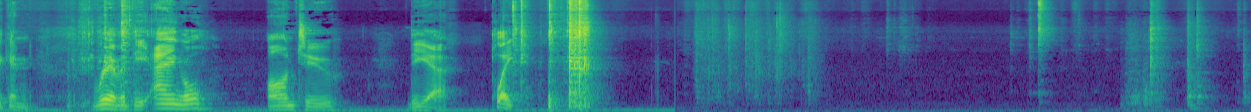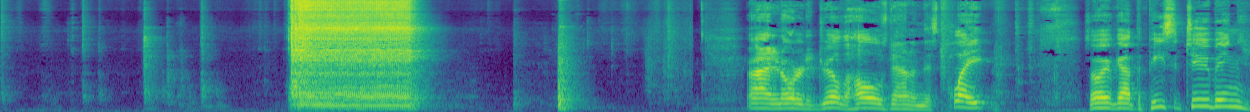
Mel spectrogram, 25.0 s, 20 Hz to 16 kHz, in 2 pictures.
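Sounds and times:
pneumatic rivet gun burst: 0:15.4 - 0:16.9.

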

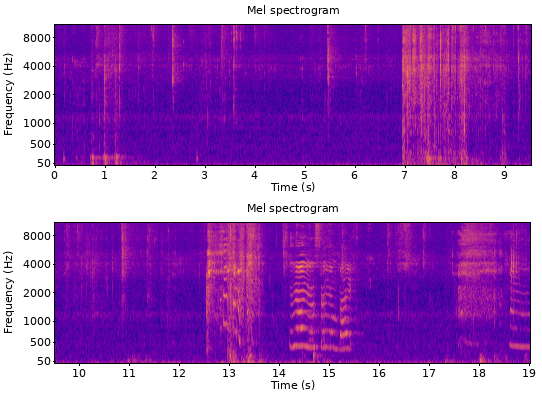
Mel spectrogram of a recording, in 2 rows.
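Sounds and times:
chewing and biting food: 0:01.6 - 0:07.2.

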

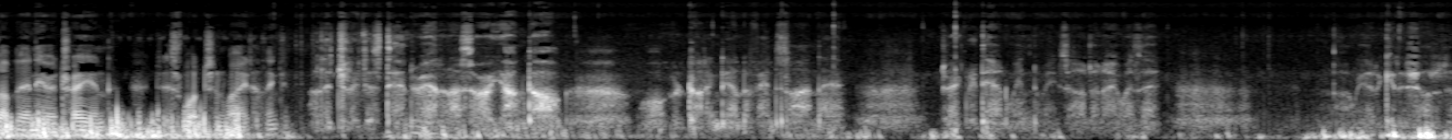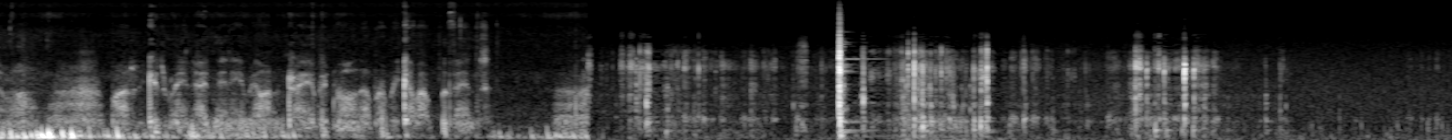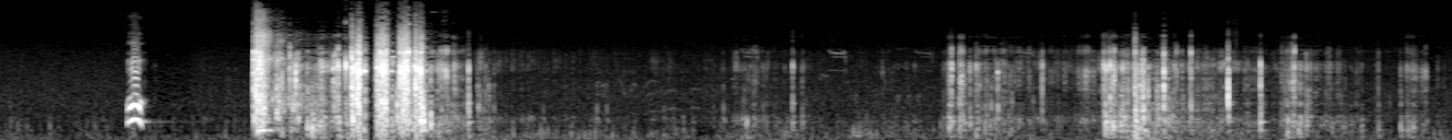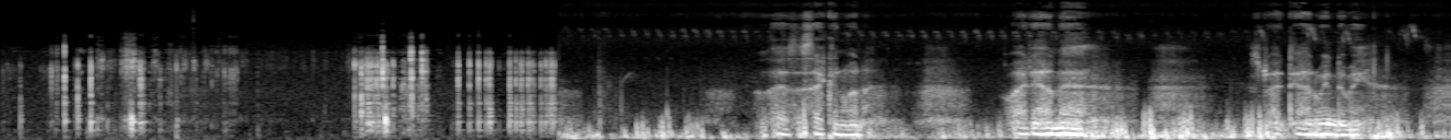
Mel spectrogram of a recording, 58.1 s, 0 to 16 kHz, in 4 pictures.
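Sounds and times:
rustling and scraping of gear: 0:19.1 - 0:29.7, 0:31.9 - 0:58.0.

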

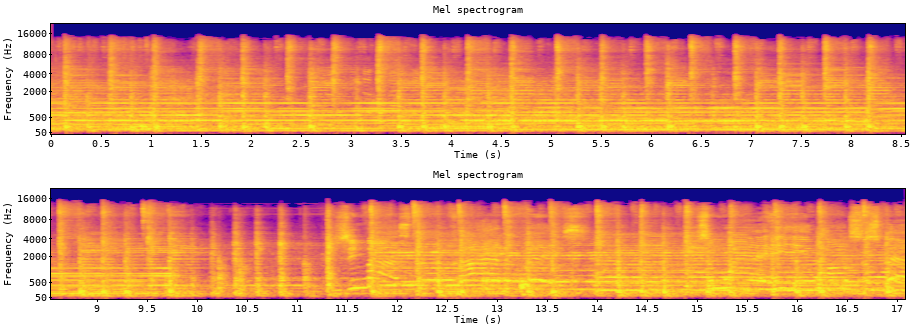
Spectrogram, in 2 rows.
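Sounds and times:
upright double bass: 0:00.0 - 0:06.6, 0:12.3 - 0:17.0
drum kit beat: 0:00.0 - 0:17.0
banjo: 0:11.8 - 0:17.0.

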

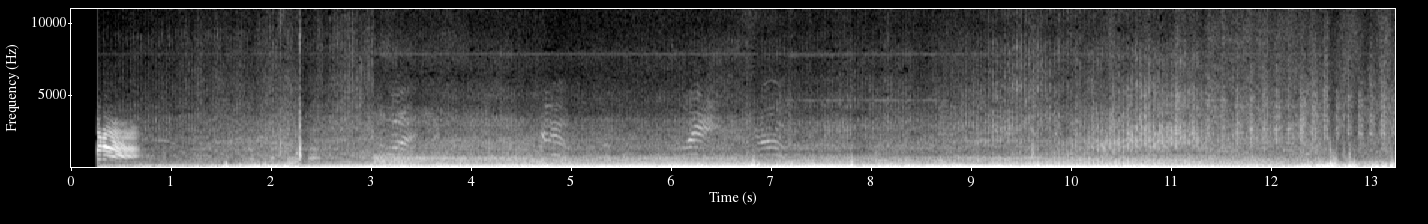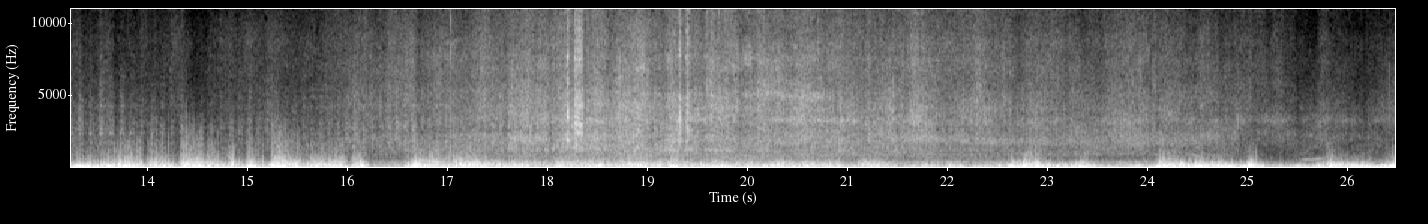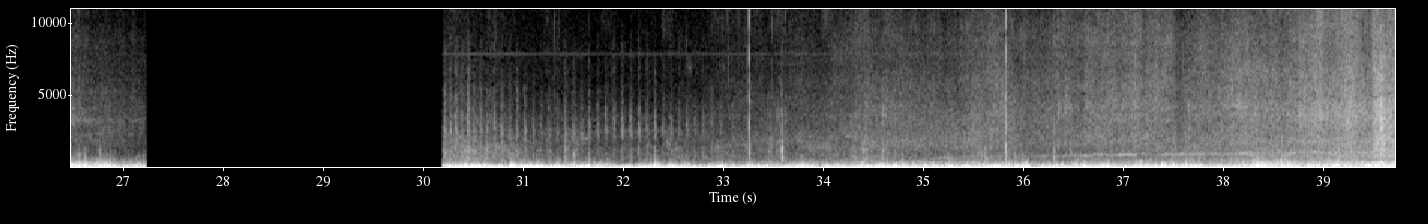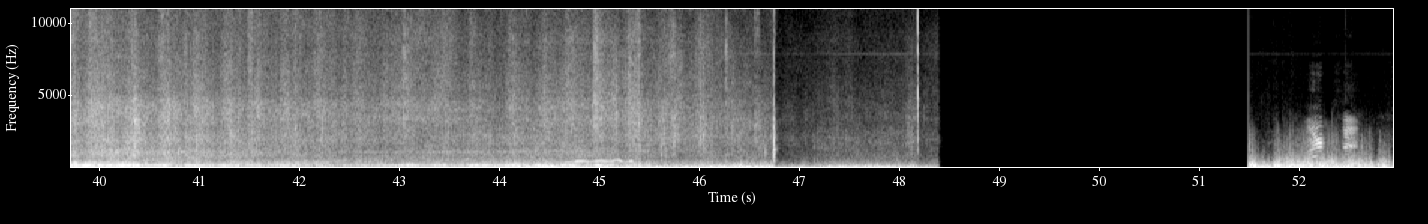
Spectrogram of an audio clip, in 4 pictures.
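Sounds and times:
steady low hum: 0:00.7 - 0:17.4
wind buffeting microphone: 0:00.7 - 0:27.2, 0:30.2 - 0:48.4, 0:51.5 - 0:52.9
electric snowmobiles pulling away: 0:00.8 - 0:25.5, 0:33.2 - 0:46.6
high squeals: 0:36.0 - 0:45.8.

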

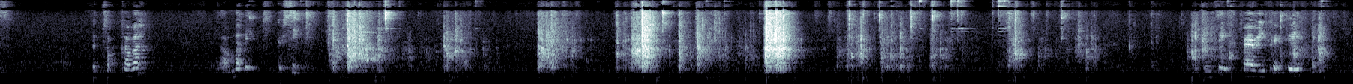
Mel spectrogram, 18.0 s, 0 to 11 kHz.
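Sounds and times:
plastic scraping: 0:07.2 - 0:12.1.

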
